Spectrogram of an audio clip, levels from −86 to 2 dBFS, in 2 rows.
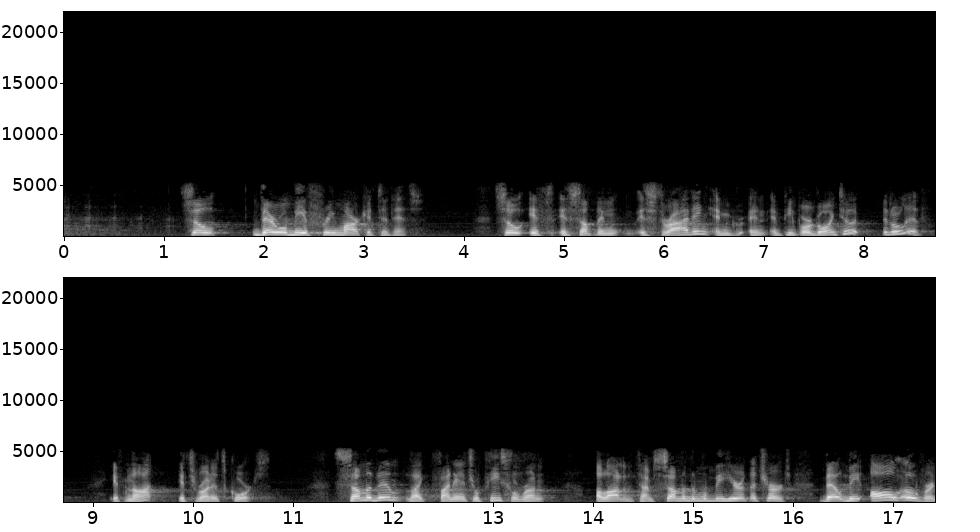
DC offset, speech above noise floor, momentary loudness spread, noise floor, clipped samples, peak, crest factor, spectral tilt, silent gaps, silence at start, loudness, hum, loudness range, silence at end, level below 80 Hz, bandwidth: under 0.1%; 46 dB; 12 LU; -65 dBFS; under 0.1%; 0 dBFS; 20 dB; -10 dB/octave; none; 1.25 s; -19 LUFS; none; 4 LU; 0 s; -64 dBFS; 5.4 kHz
